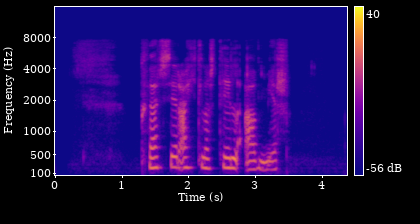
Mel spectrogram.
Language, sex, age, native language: Icelandic, female, 14, Icelandic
